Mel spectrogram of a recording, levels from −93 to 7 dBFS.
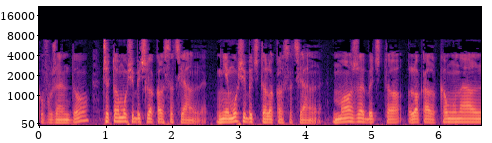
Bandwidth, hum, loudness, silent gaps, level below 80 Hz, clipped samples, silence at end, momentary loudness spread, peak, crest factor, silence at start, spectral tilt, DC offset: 7.4 kHz; none; -18 LUFS; none; -40 dBFS; under 0.1%; 0 s; 6 LU; -2 dBFS; 14 dB; 0 s; -6 dB/octave; under 0.1%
